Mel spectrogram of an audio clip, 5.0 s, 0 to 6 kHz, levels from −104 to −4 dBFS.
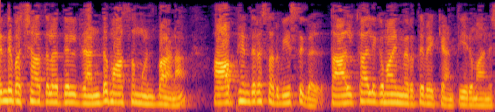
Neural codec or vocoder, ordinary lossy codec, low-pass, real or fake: none; Opus, 64 kbps; 5.4 kHz; real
